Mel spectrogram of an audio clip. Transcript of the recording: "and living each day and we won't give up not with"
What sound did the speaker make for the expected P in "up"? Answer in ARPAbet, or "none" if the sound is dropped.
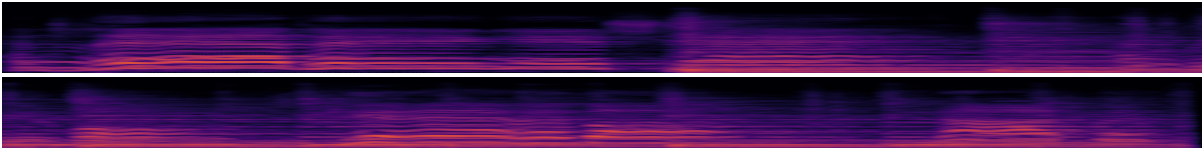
B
